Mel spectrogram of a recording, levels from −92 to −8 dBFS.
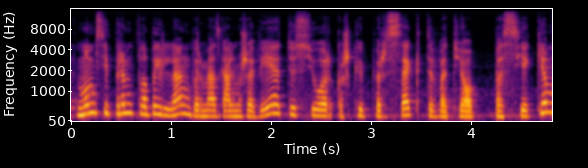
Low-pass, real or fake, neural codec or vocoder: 14.4 kHz; real; none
